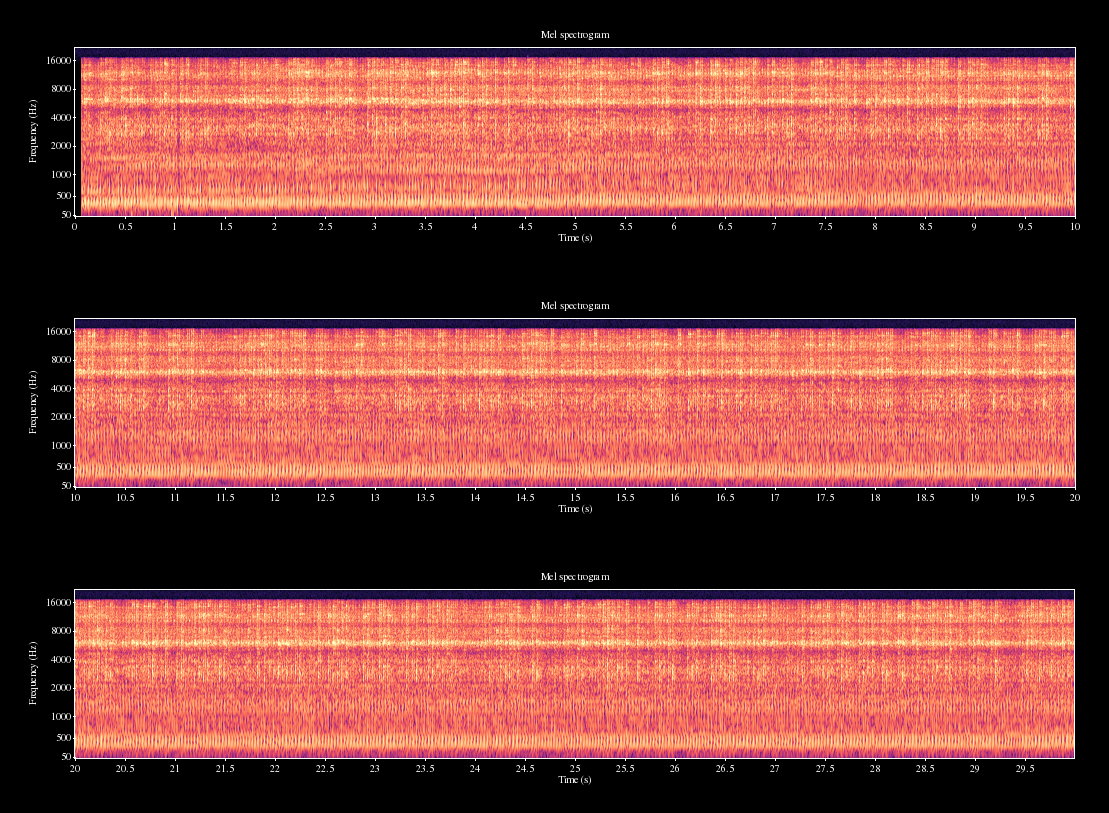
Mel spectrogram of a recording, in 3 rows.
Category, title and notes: Sound effects > Other mechanisms, engines, machines
Gasoline grass trimmer; take two
Take two of the same grass trimmer i did a bit under a year ago. Idles for about 30 seconds, then running through RPMs. #0:00 idling #0:35 raising throttle #0:40 raising throttle again #0:46 about half-throttle #0:52 raising throttle again #0:56 almost full-throttle #0:59 holding full-throttle #1:03 dropping throttle #1:07 two small revs (aka full-throttle from idle) #1:13 cutting ignition off (shut off)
